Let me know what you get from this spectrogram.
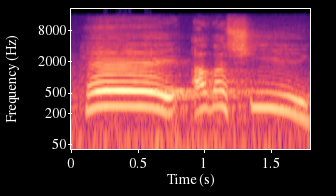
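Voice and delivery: high, loud bird call; cheeky catcall. Acted. Parrot catcalling the woman in the street, loud and high. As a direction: hail her like a cheeky parrot.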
